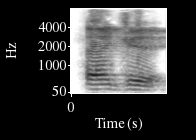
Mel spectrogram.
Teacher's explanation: والجيم مقلقلة وكذلك مرققة وشديدة شديدة مقلقلة مرققة أج انظروا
